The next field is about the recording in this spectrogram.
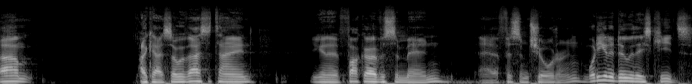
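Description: A man with an Australian accent speaks at a fairly quick pace and a medium pitch, with ordinary pitch variation and long, frequent pauses. The recording is very clean with a silent background. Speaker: podcast host. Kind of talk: casual comedic chat. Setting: live in Newcastle, in person. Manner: joking, irreverent, profane.

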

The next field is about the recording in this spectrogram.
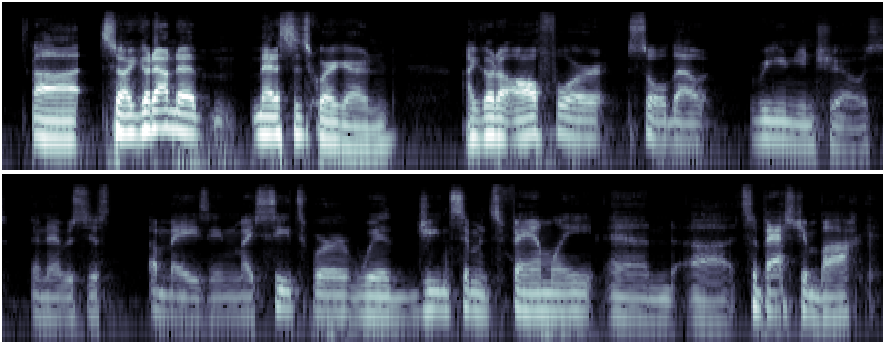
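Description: Fairly low-pitched male voice with an American accent, big swings in loudness, ordinary pitch variation and a moderate pace over a quiet background. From upstate New York (Watertown, Syracuse area). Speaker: radio DJ. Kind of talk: casual chat. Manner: halting, repeats words.

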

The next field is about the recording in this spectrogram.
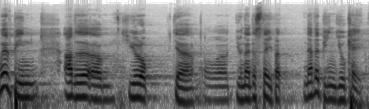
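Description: A man with a Hong Kong accent, a fairly high, dark and mellow voice, fairly even intonation and a fairly slow pace. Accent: Hong Kong Cantonese-accented English. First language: Cantonese. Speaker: immigrant church member. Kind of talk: testimony. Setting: stage with audience. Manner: halting.

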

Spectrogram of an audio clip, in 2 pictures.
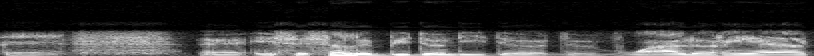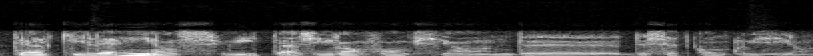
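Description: Someone with a Hungarian accent speaks at a very slow pace with fairly even intonation, amid noticeable background noise. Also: man, very deep, low pitch for a man. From Hungary, Budapest. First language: Hungarian (speaking French). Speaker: university president. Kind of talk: interview. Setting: studio.

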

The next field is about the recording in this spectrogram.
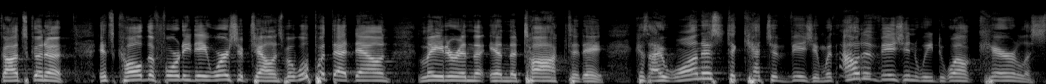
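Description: A man's raised, projected voice, high in pitch, with a bright, sharp tone and ordinary pitch variation. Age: 60s. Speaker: prayer pastor. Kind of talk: sermon.

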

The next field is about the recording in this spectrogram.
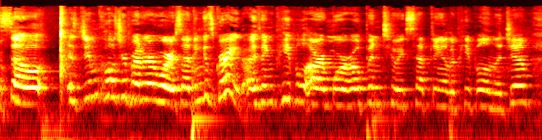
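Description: A woman's high voice at a very fast pace with hardly any pauses and ordinary pitch variation, in audible room echo and noticeable background noise. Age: 30s. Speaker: podcast co-host. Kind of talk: casual chat.

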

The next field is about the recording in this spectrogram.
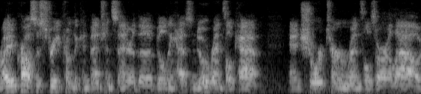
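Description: Noticeable background noise beneath a man's fairly even intonation. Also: medium pitch for a man. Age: 30s. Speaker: real estate agent. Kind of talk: casual chat.

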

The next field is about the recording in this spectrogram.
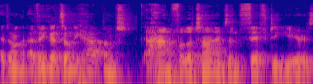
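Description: A man with an Irish accent, fairly low in pitch, with fairly even intonation. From Ireland. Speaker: podcast co-host. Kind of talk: casual chat. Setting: video call.

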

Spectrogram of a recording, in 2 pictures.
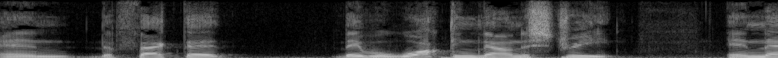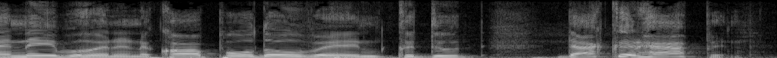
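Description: Delivered with a New York accent, a man's fairly high voice keeps a moderate pace, ordinary pitch variation and very even loudness. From the Bronx, New York. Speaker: podcast co-host. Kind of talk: casual chat. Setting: studio.

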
